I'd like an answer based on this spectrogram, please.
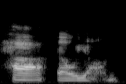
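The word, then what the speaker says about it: העליון: So the thing is, we have to recognize that the Most High in Hebrew is pronounced Ha Elyon, and he is not the same entity as God the Father, as some people may believe.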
